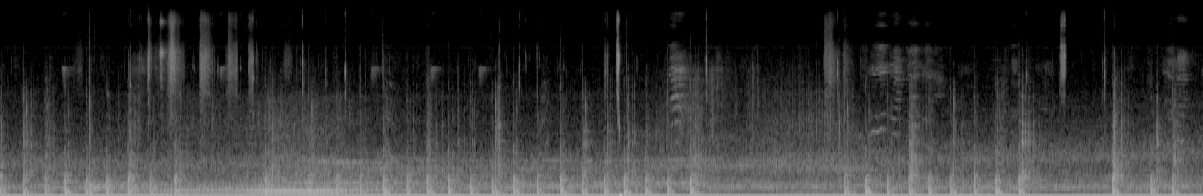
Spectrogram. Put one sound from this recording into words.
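Footsteps thud on wooden stairs and floorboards at a steady walking pace.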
